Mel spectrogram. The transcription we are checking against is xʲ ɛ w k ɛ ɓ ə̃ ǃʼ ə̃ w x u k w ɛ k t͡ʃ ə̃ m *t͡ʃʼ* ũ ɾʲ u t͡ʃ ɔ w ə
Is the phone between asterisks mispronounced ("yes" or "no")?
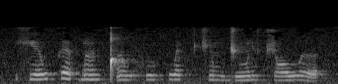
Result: yes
